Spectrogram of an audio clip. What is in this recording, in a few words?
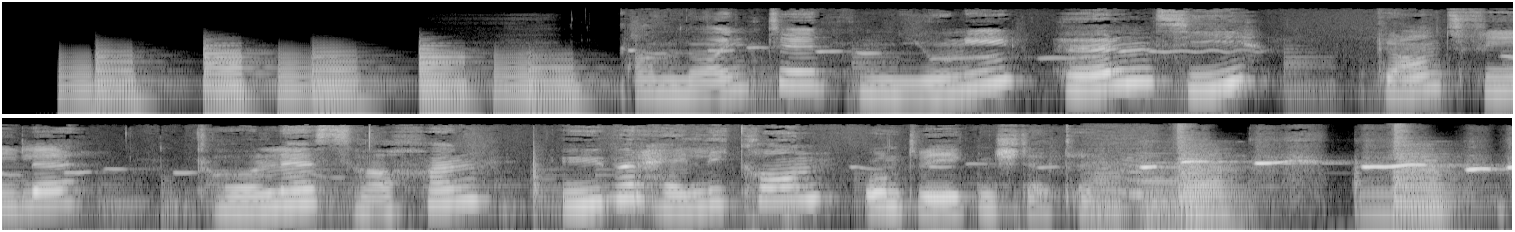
Jingle; Hellikon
